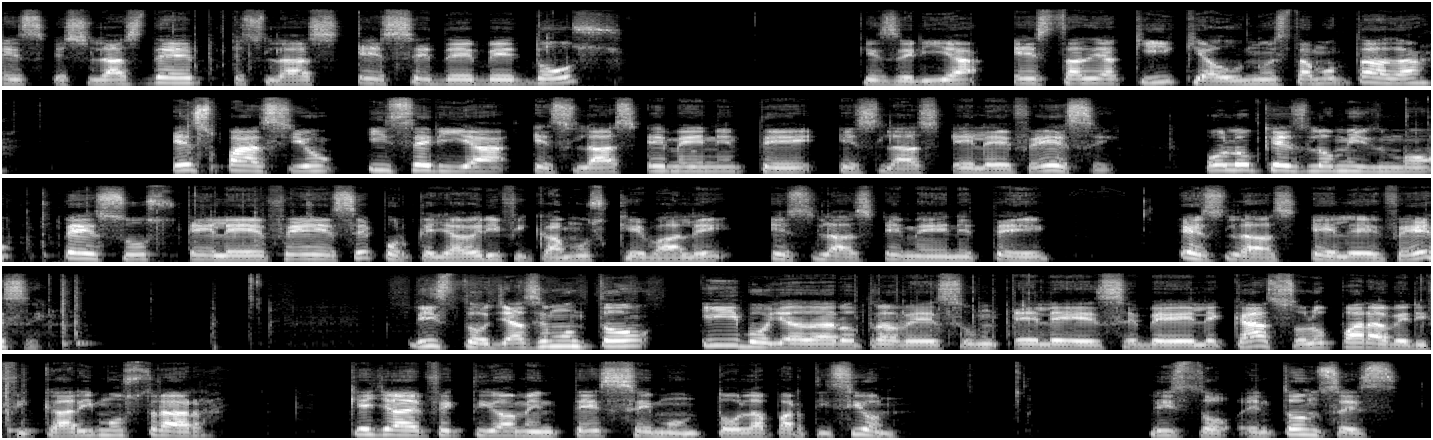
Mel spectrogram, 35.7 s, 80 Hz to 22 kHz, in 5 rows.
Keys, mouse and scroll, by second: 0.8-2.6 typing, 4.7-6.1 drag, 7.1 click, 7.9 typing, 14.1-15.9 typing, 21.6 Return, 25.4-26.9 typing, 28.4 Return, 32.2-33.3 drag, 34.7 click.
